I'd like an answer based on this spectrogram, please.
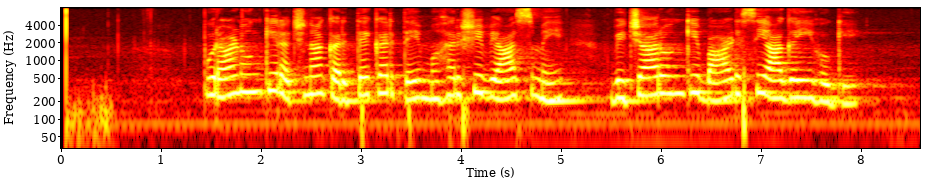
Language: Sanskrit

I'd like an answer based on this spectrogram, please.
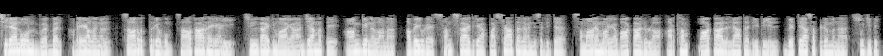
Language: Malayalam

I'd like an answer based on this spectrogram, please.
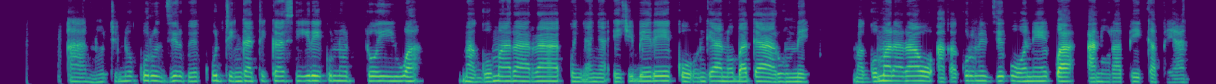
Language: Ndau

